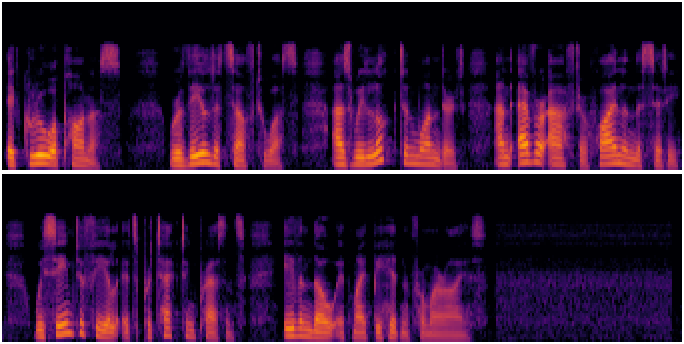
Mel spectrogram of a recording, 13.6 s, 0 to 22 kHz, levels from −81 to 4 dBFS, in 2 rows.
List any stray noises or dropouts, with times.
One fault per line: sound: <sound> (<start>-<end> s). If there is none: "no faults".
no faults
